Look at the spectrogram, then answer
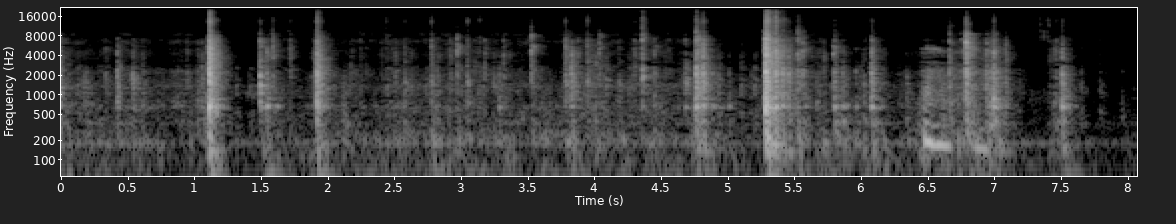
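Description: A hand-cranked die-cutting machine drives stacked plates through to cut a paper butterfly, giving irregular clicks, clacks and ratcheting thumps with brief pauses, close and moderately loud.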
